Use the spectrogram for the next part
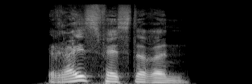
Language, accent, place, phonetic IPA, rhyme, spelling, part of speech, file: German, Germany, Berlin, [ˈʁaɪ̯sˌfɛstəʁən], -aɪ̯sfɛstəʁən, reißfesteren, adjective, De-reißfesteren.ogg
- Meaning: inflection of reißfest: 1. strong genitive masculine/neuter singular comparative degree 2. weak/mixed genitive/dative all-gender singular comparative degree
